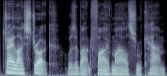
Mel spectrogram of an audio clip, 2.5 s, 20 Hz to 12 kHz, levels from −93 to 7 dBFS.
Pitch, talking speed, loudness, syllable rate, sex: 100 Hz, 240 wpm, -20 LUFS, 4.9 syllables/s, male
